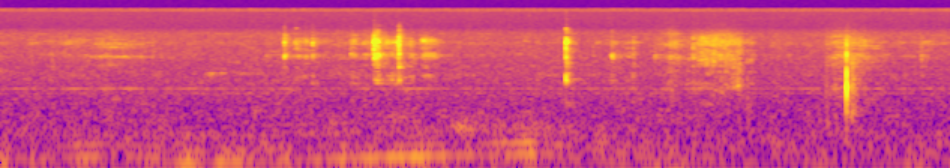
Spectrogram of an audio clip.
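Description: Faint, scattered clicks and taps of small parts and wires being handled on an electronics workbench, about five in all, the sharpest one near the end; otherwise near silence with a faint low hum.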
